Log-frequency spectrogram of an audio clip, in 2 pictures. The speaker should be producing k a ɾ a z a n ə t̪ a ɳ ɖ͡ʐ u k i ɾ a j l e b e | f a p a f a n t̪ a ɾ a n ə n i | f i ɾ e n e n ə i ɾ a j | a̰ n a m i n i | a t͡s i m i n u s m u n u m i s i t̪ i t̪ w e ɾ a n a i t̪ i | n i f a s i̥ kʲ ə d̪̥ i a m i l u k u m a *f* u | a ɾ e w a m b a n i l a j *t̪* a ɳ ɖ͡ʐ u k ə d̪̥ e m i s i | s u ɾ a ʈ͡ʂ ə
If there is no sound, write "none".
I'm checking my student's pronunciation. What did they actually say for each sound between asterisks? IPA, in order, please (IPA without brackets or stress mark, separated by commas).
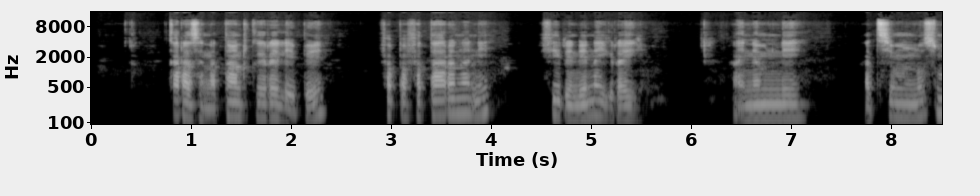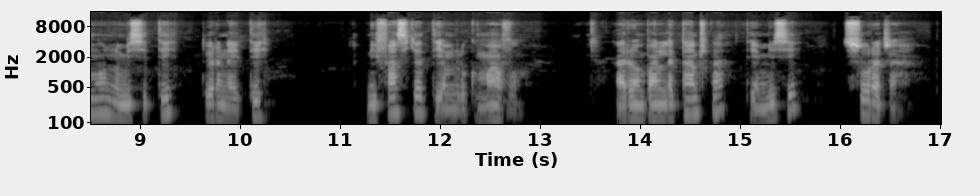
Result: v, t̪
